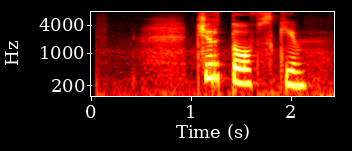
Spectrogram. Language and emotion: Russian, neutral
